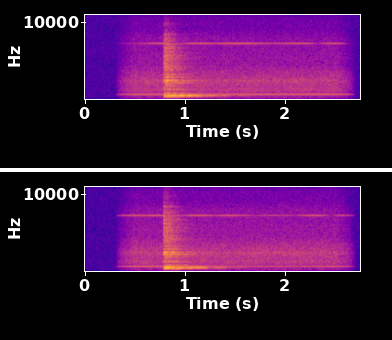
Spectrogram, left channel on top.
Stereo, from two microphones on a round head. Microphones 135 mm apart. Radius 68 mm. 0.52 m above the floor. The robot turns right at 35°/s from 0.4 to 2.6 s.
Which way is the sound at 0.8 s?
40° right (ahead or behind).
